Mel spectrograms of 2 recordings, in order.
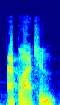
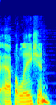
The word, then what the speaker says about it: Appalachian: Appalachin. Yeah. It's not Appalachian. No, that's that's what the that's what the Yankees call it.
